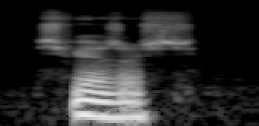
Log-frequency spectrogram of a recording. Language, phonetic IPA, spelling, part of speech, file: Polish, [ˈɕfʲjɛʒɔɕt͡ɕ], świeżość, noun, LL-Q809 (pol)-świeżość.wav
